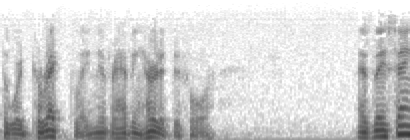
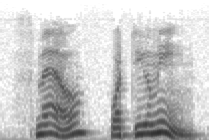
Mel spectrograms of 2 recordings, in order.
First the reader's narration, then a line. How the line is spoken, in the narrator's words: Raindrop 43 was offended enough to speak quite loudly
